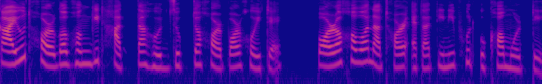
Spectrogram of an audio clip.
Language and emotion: Assamese, neutral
